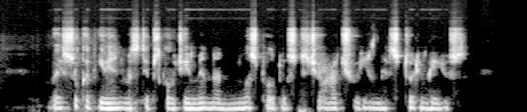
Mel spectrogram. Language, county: Lithuanian, Marijampolė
